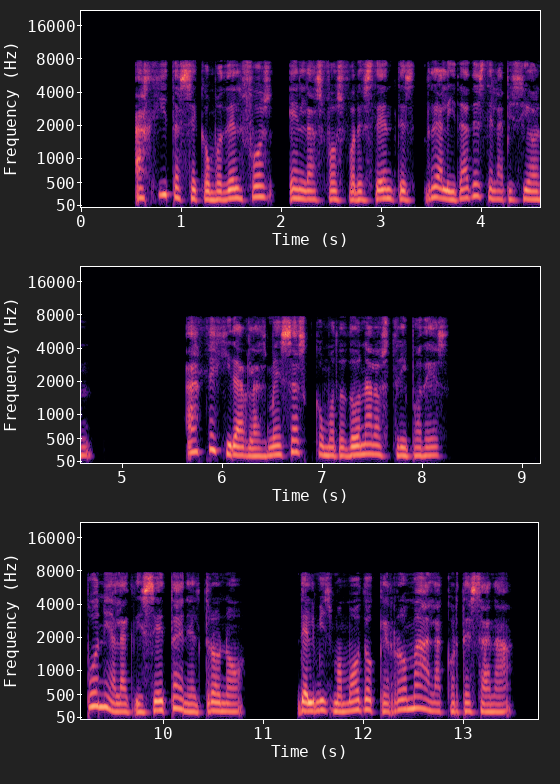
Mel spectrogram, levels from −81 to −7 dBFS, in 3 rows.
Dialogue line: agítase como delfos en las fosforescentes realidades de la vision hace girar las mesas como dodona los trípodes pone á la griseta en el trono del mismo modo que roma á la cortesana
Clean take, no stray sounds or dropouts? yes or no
yes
